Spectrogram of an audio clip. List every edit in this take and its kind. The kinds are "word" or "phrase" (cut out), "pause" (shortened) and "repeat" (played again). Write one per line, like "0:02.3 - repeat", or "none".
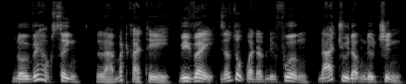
0:01.7 - pause
0:02.2 - word
0:02.7 - word
0:03.1 - pause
